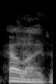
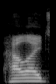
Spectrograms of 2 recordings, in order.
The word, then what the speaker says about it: Halide: How do you pronounce that one? – Halide? Is what I've heard. – Halide, so I can take raw photos right off my iPhone.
